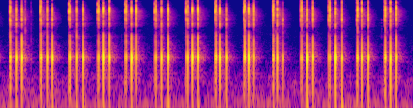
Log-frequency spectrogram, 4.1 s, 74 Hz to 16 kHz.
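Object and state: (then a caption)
Plastic hair brush tapped with fingernails. Long nails tap and scratch the hollow back of a pink, textured plastic hair brush with pin bristles. Quick bursts of three or four sharp, dry clicks repeat at a steady pace, each burst bright with a hollow midrange knock near 900 Hz. The clicks stop dead with no ring.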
